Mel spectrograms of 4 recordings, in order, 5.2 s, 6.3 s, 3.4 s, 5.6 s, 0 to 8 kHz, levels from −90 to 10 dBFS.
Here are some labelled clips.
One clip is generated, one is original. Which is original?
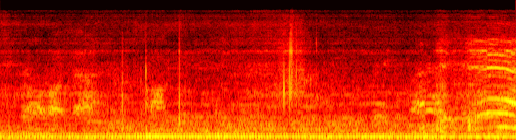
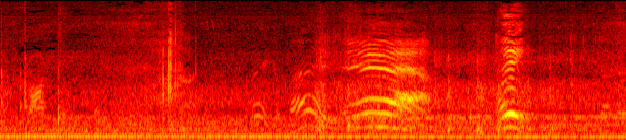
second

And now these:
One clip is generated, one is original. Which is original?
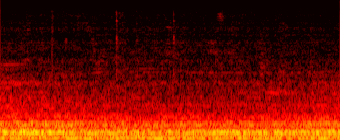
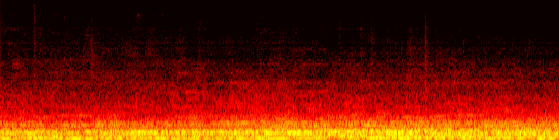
first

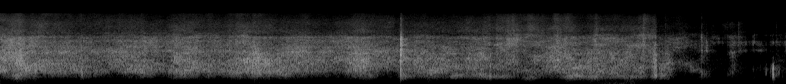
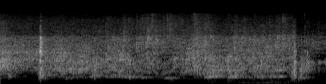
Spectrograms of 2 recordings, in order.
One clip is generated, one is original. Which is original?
second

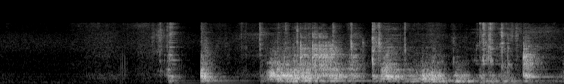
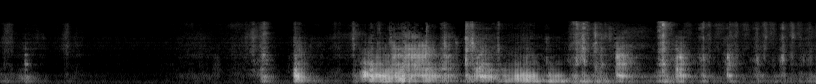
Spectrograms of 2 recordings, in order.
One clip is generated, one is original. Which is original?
first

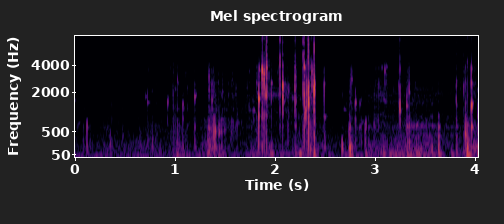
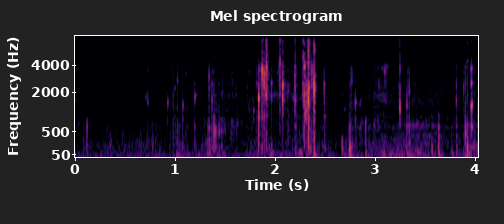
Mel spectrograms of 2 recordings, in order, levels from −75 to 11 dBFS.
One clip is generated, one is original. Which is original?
first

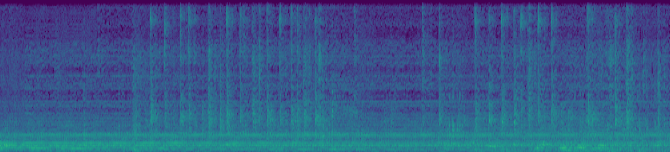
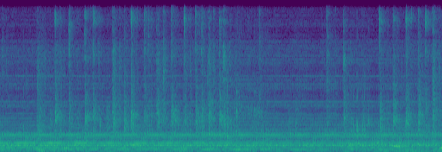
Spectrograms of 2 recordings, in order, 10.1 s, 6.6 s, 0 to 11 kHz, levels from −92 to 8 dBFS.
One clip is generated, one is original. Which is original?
second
